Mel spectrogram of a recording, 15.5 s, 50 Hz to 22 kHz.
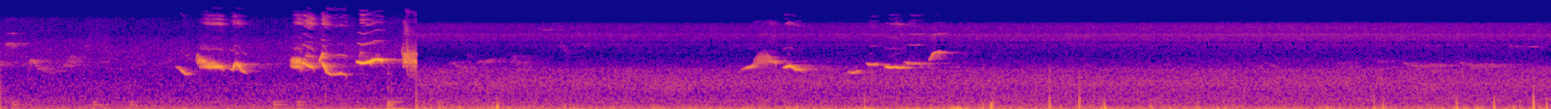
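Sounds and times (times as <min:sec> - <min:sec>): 
common blackbird song: 0:00.0 - 0:06.0, 0:07.4 - 0:09.7, 0:12.7 - 0:15.5.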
